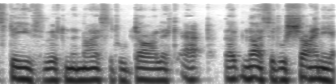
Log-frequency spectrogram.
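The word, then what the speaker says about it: DARLEQ: The result of this as her said was um a metric um which dietms for assessing river and lake ecological quality is pronounced dalek um and there's a team of us involved with this um Steve Juggins was doing the quantitative part.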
